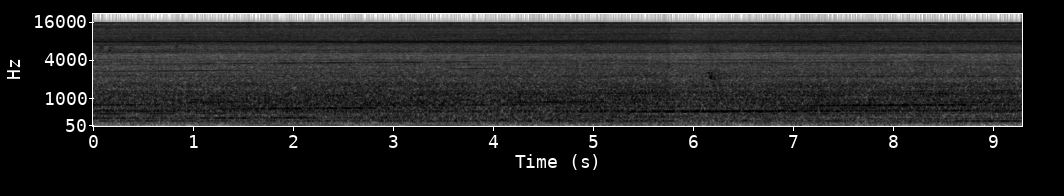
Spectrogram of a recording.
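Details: Hotpoint Ultima WT960 washing machine (7kg) test spin after repair with a brand new replacement drive belt; steady, even high-speed spin with smooth hum, no knocking, scraping or belt slap; normal spin cycle.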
